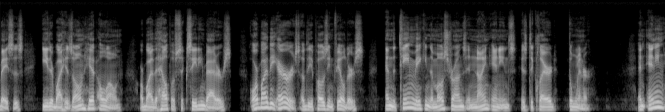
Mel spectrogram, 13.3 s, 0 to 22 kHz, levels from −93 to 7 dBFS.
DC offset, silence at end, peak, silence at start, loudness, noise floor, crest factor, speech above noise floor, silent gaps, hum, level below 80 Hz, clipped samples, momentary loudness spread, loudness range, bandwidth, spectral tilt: under 0.1%; 0 s; -2 dBFS; 0 s; -19 LUFS; -68 dBFS; 16 dB; 50 dB; none; none; -54 dBFS; under 0.1%; 9 LU; 2 LU; 12.5 kHz; -6.5 dB/octave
